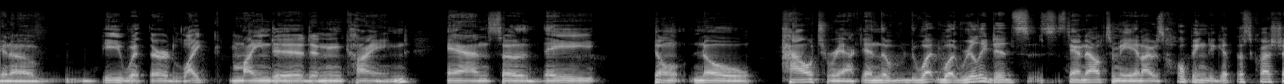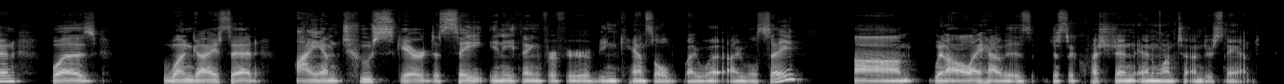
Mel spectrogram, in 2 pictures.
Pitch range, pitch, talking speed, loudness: 80-95 Hz, 85 Hz, 160 wpm, -20 LUFS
